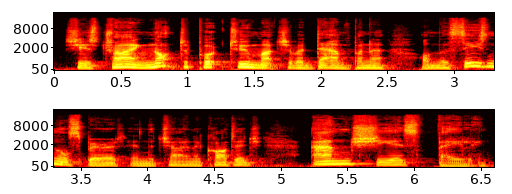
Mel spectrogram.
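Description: A man's voice: medium pitch, lively intonation, moderate pace, a bit bright. A man narrating a literary story as an audiobook reader.

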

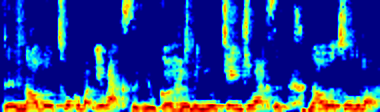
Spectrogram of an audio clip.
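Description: A woman's voice: high-pitched, steady tone, fast, darkish tone, poor audio. A young woman from Zimbabwe, answering interview questions with earnest, encouraging advice. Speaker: guest speaker.

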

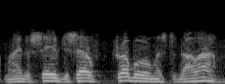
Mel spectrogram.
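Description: An actor playing a blunt, folksy small-town police chief in a mid-century radio drama. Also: male voice, medium pitch, a little fast, husky, natural voice. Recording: muffled, noisy old radio broadcast.

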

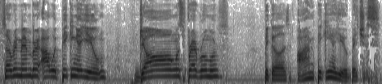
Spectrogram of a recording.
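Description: Campy sassy guy w non-native english, high voice swooping around, doing a funny gossip rant. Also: expressive, slow. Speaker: podcast regular giving a weekly rant.

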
